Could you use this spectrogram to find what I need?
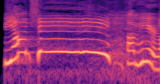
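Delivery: very high, loud fan shriek; screaming fan. Pretend. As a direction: scream for her attention over the crowd.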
